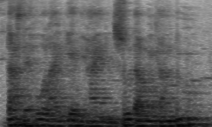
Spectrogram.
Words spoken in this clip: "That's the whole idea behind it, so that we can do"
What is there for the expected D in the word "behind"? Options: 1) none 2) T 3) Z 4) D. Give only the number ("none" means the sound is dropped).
4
